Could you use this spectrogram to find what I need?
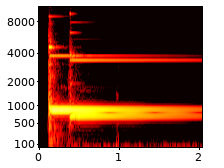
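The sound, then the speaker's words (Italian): A doorbell sounds a two-note ding-dong at the door, the second strike following quickly after the first, then the bright tone rings on and slowly fades. “Si sente suonare alla porta.”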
